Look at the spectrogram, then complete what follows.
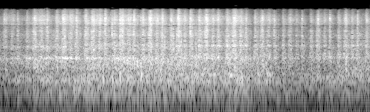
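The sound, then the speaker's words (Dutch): A coal-fired miniature ride-on steam train, a model you sit on rather than in, runs steadily on the Nienoord railway in Leek, Groningen, Netherlands, its wheels and engine making a continuous, fast rhythmic clatter with a hissing, mechanical edge and no talking. “Een model waar je niet in, maar op zit, zoals hier op dit model van de Nienoordspoorweg in het Groninger Leek.”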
